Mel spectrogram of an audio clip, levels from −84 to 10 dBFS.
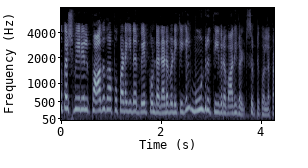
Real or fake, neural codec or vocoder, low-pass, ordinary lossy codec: real; none; none; none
